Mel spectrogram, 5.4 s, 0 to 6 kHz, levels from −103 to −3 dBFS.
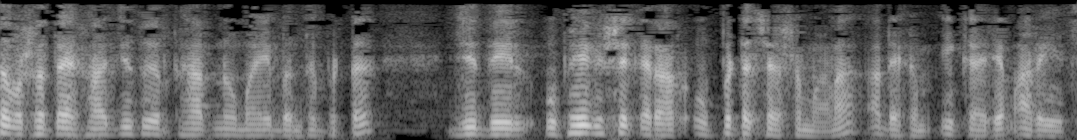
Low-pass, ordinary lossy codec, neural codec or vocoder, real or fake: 5.4 kHz; MP3, 24 kbps; autoencoder, 48 kHz, 128 numbers a frame, DAC-VAE, trained on Japanese speech; fake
